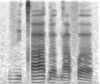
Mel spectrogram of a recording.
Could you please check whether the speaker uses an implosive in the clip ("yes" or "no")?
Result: yes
